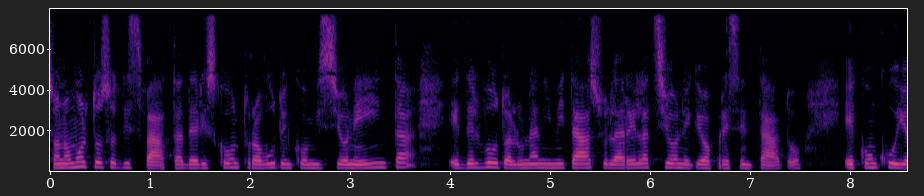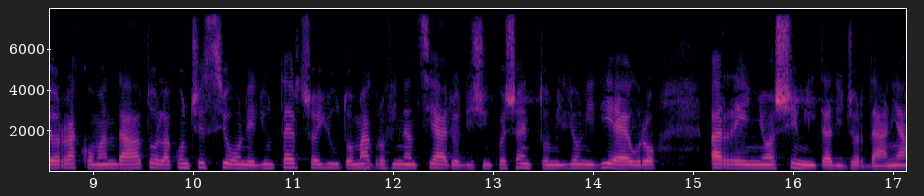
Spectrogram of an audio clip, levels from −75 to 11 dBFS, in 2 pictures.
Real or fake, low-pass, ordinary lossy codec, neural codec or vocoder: real; none; none; none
